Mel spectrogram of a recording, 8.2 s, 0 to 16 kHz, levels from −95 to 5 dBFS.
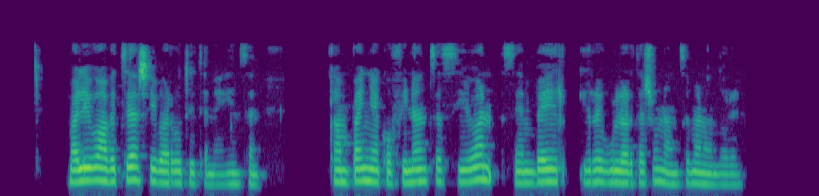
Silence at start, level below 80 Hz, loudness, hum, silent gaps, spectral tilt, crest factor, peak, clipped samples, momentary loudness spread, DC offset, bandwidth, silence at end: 0.35 s; -74 dBFS; -24 LUFS; none; 0.46-0.65 s, 2.90-3.27 s, 5.70-5.79 s; -4.5 dB/octave; 18 dB; -6 dBFS; under 0.1%; 12 LU; under 0.1%; 7.8 kHz; 0.8 s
